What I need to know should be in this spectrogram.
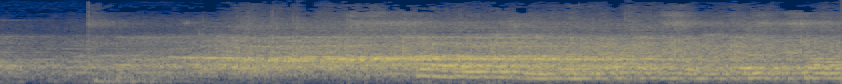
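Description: A crowd of spectators cheers and shouts, growing louder.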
